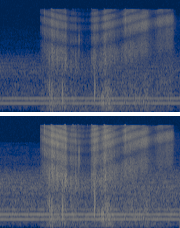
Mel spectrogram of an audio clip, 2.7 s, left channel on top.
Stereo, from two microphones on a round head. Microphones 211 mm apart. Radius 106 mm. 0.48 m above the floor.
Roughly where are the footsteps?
Right.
